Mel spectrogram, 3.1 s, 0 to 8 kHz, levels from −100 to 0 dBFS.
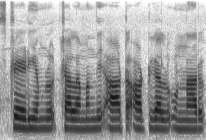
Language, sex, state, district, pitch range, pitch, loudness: Telugu, male, Andhra Pradesh, Manyam, 160-165 Hz, 165 Hz, -15 LUFS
